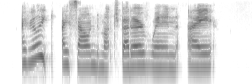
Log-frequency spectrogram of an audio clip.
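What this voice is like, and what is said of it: Usual voice. Nothing is said of it.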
